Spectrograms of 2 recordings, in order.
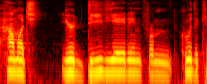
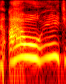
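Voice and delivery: mock furious screaming, very high-pitched and loud; 14 semitones higher, 7 dB louder than usual. Talking about King Shark smelling blood, the speaker acts out his outburst: imitating King Shark's angry scream. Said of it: "just starts like screaming curse words".

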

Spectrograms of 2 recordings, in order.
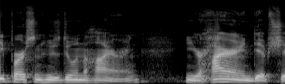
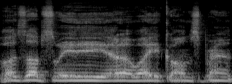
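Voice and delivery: sweet-sounding, very heavy smoker voice; 9 semitones higher, 5 dB quieter than usual. Retelling a call with a lady at Sprint, imitating a heavy smoker's voice. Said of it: "she sounded like a fucking three pack a day smoker".

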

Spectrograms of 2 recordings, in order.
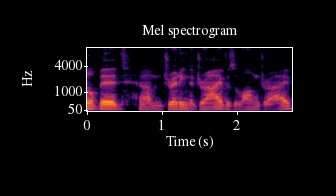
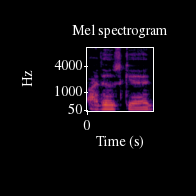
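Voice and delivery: soft, creepy, hushed half-whisper, barely there; 8 dB quieter than usual. Retelling what a creepy guy asked from behind: imitating a half-whisper.

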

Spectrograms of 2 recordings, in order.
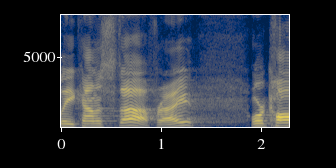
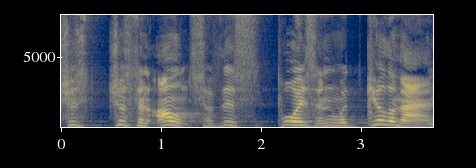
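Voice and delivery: put-on Australian accent. Retelling how a TV crocodile hunter talked about poison: imitating Steve Irwin's Australian accent. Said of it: "his accent was way better than mine".

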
